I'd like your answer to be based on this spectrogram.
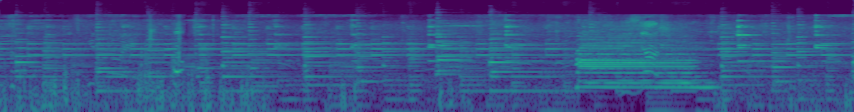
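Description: A double-decker train rolls past with a heavy clattering rumble while a loud horn blares near the end. Voices can be heard faintly underneath.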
